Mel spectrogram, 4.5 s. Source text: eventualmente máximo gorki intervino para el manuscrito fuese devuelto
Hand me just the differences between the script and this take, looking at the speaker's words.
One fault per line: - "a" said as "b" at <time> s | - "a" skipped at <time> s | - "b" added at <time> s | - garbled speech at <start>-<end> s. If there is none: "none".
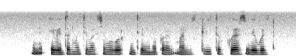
none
